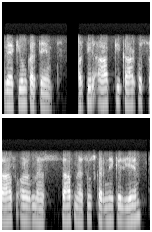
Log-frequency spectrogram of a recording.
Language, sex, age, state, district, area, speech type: Urdu, male, 18-30, Maharashtra, Nashik, urban, conversation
